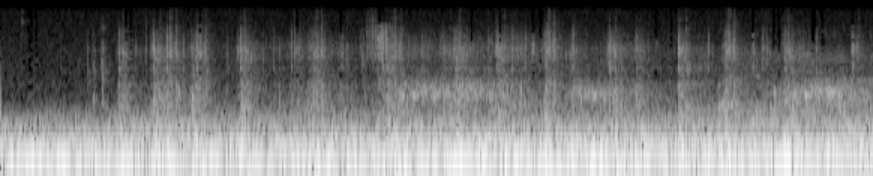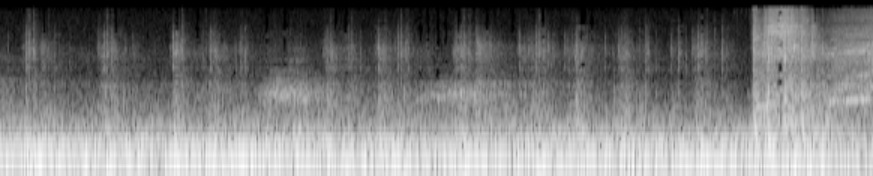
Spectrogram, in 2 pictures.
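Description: Heavy armoured footsteps clank steadily on a metal floor.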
